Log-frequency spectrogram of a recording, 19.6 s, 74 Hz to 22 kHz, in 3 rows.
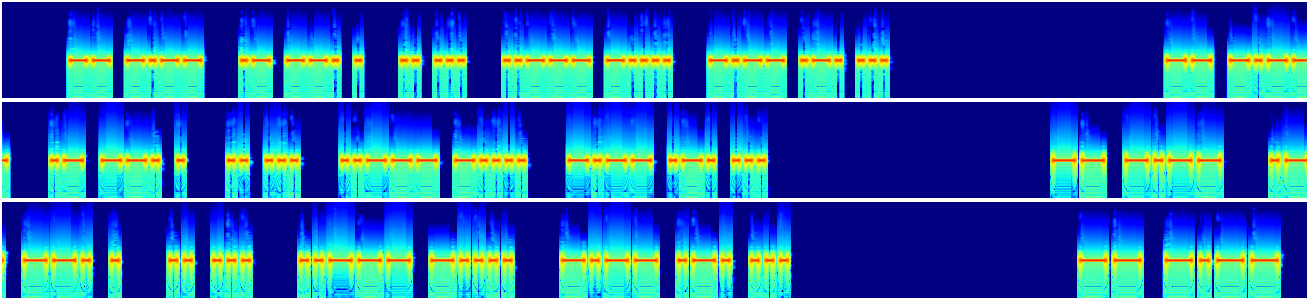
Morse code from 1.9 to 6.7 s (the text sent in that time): IS 26 YRS MY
